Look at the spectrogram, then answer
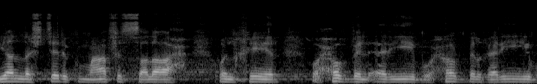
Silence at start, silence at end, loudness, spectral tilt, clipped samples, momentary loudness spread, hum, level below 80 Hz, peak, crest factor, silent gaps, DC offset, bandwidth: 0 s; 0 s; -31 LUFS; -5.5 dB/octave; under 0.1%; 7 LU; none; -68 dBFS; -14 dBFS; 18 dB; none; under 0.1%; 11.5 kHz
